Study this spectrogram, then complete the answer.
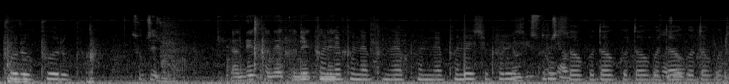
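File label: "neck", spoken word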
